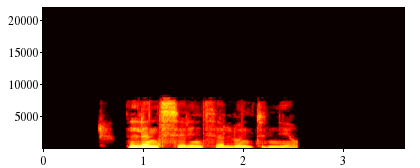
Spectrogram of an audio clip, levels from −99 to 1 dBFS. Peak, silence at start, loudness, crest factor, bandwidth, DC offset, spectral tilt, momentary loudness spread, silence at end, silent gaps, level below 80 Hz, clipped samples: -2 dBFS; 0.55 s; -19 LUFS; 18 dB; 8 kHz; under 0.1%; -6 dB/octave; 17 LU; 1.1 s; 0.71-0.83 s; -62 dBFS; under 0.1%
